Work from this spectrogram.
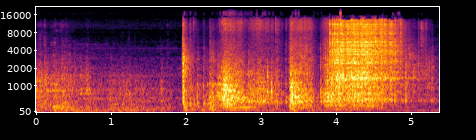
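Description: Mechanical clatter and rattling from a restored vintage Kyoraku pachinko machine as balls are loaded. A quiet lead-in gives way to bursts of close, busy metallic rattling that build to a dense, loud stretch near the end.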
